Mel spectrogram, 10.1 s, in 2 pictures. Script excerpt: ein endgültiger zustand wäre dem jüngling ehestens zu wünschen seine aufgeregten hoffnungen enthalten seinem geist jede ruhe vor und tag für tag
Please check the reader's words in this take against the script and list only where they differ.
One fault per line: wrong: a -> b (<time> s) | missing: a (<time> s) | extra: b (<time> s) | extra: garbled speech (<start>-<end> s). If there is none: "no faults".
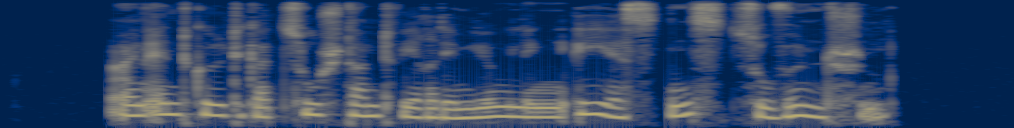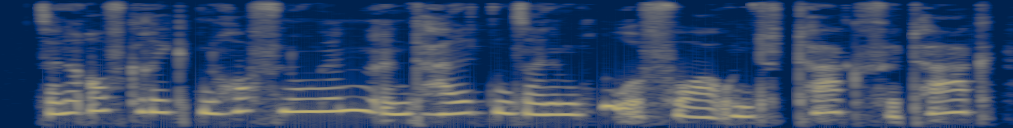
missing: geist jede (8.0 s)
